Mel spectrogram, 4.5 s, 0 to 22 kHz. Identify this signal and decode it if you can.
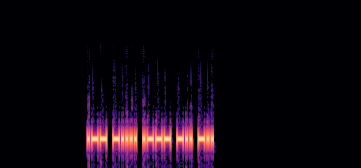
Morse code, heard as a keyed tone, about 43 wpm, 700 Hz. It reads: W6JDD
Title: USA Call Signs - 5 Characters - Repeated 2x - 45wpm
